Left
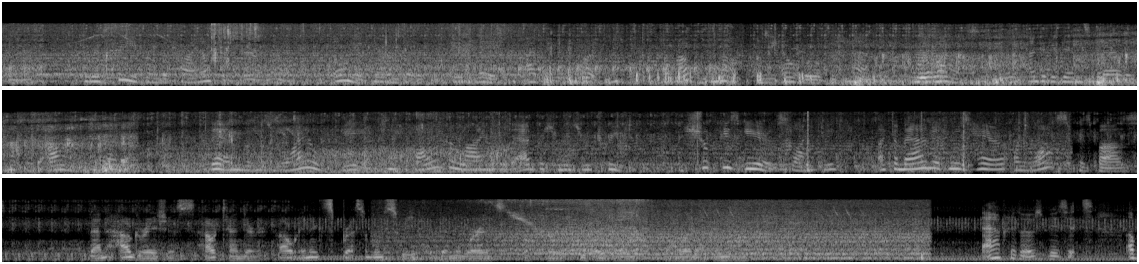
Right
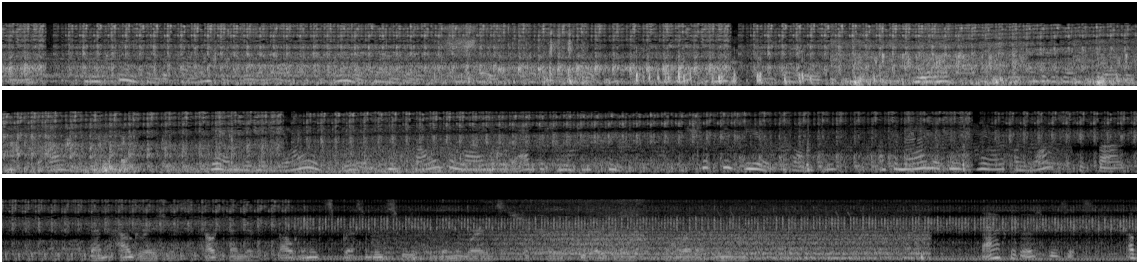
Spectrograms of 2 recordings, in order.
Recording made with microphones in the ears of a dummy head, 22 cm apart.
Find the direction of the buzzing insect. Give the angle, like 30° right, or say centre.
70° left.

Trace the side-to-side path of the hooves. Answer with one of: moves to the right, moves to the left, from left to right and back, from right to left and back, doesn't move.
moves to the left.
